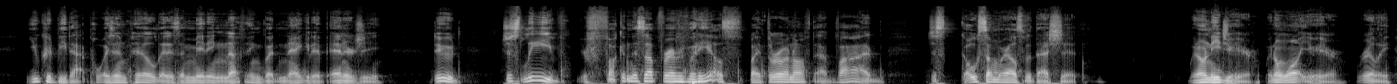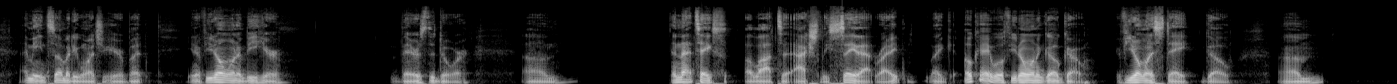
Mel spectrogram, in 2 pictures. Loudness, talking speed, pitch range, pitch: -19 LUFS, 200 wpm, 80-110 Hz, 90 Hz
